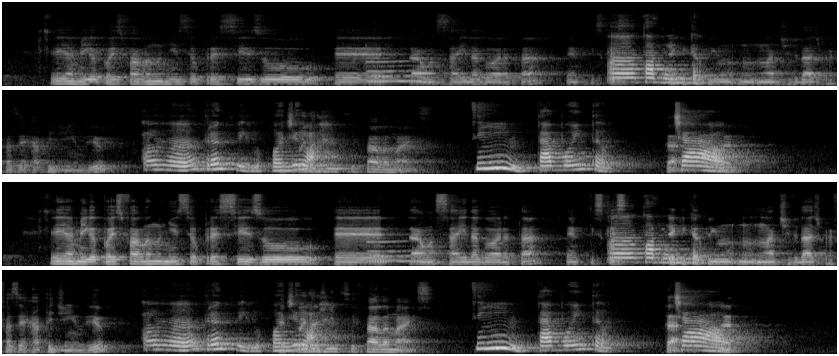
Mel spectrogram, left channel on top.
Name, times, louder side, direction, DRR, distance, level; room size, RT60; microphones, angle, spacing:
voice 1, 0.5-6.2 6.6-9.5 11.1-12.6 15.0-15.2 15.5-15.6, right 4 dB, 80° right, 11 dB, 0.5 m, -27 dB
voice 2, 3.6-4.3 6.0-7.0 9.8-11.7 13.1-14.5 15.1-15.6, equal, 5° left, 8 dB, 0.4 m, -21 dB
8.1 x 5.4 x 7.5 m, 1.2 s
head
